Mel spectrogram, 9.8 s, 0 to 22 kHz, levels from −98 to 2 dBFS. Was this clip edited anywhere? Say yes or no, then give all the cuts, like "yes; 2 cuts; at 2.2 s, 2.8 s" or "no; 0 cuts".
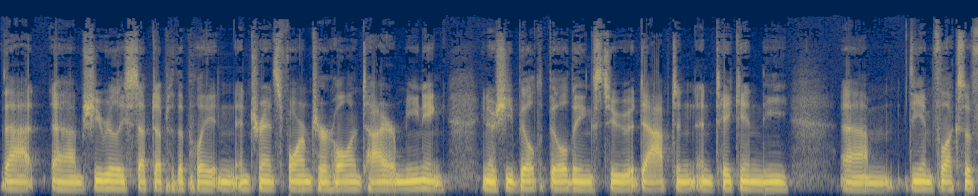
no; 0 cuts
